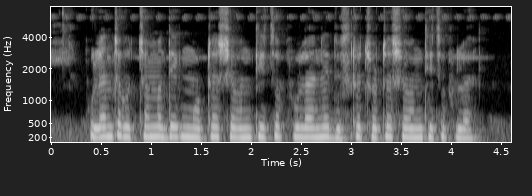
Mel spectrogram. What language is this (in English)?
Marathi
